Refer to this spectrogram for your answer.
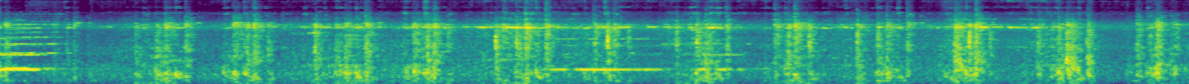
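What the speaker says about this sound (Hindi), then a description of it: "चली गई भैया अपनी पटना एनजेपी वंदे भारत ट्रेन।" Patna–NJP Vande Bharat express train rushing past a station, a loud continuous rumble with rhythmic wheel clatter and brief squeals, close by and steady throughout with no talking.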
